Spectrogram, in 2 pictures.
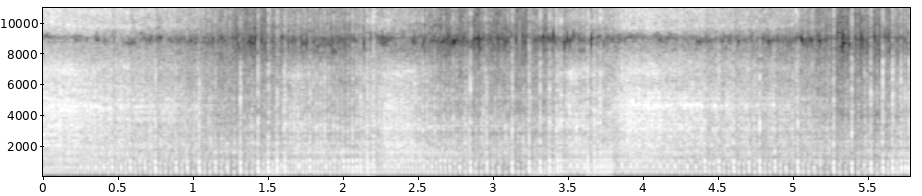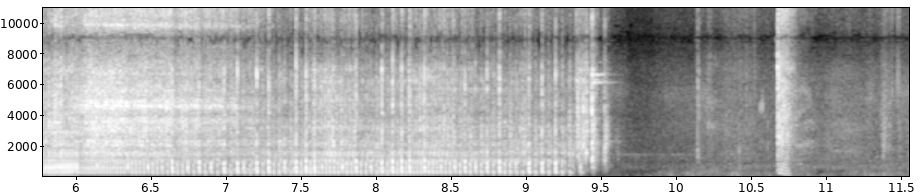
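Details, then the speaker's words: McCulloch chainsaw (a 10-10 or Pro Mac 55) screams under cut with an uneven, wavering note and irregular pulses, then cuts out; it runs rough and seems to need adjustment, cause unconfirmed. "like it needs a little adjustment sounds like let me uh play with a little bit and we'll make another few cuts"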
